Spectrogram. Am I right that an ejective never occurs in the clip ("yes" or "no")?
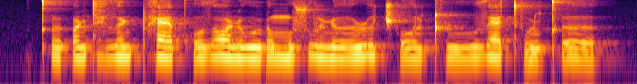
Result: no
